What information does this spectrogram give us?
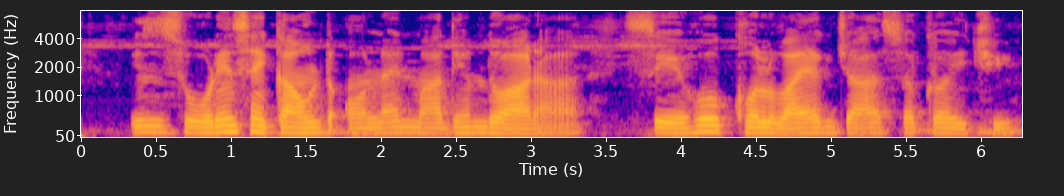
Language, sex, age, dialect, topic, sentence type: Magahi, male, 18-24, Western, banking, statement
